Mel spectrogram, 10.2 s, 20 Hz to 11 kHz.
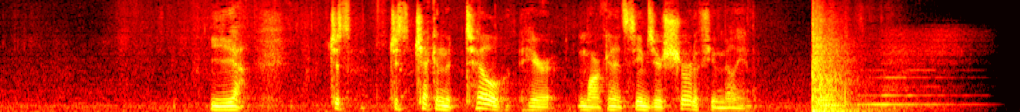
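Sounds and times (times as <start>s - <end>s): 
speech: 2.1s - 7.6s
single loud gunshot with ringing echo: 8.1s - 8.7s.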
